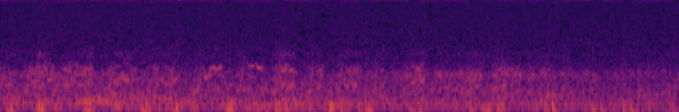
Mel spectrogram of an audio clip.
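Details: Contented guinea pig making soft, short squeaky chirps and murmurs in quick irregular succession over a steady background hiss and faint high whine.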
